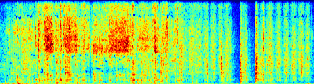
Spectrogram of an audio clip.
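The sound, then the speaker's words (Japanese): Sifted flour and sugar are lightly stirred together in a bowl for crepe batter, a steady patter of soft scraping and rustling strokes with a brief pause near the end, no talking. “ボウルにふるった小麦粉、お砂糖を入れて軽く合わせてください。”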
